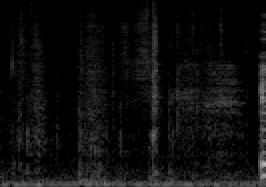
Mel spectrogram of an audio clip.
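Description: Faint handling noise as a pen is pulled out of a ring binder's pen loop, with a couple of soft ticks.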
